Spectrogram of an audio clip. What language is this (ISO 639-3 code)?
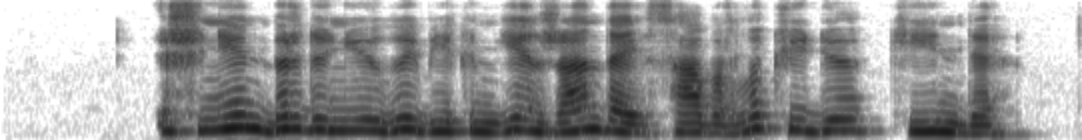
kaz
